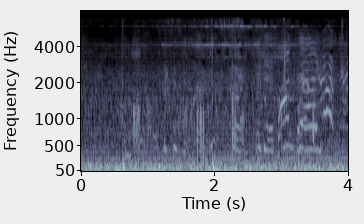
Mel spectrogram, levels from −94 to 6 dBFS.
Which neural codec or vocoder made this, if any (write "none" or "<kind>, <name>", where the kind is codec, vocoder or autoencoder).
vocoder, BigVGAN v2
